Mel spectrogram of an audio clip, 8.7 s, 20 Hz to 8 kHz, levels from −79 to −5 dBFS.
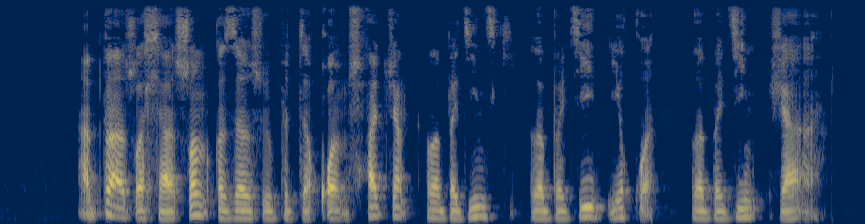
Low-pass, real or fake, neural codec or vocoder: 7.2 kHz; real; none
